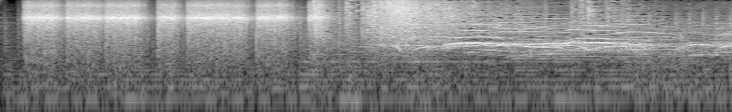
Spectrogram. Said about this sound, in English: Oh, what was that? It shattered the glass!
